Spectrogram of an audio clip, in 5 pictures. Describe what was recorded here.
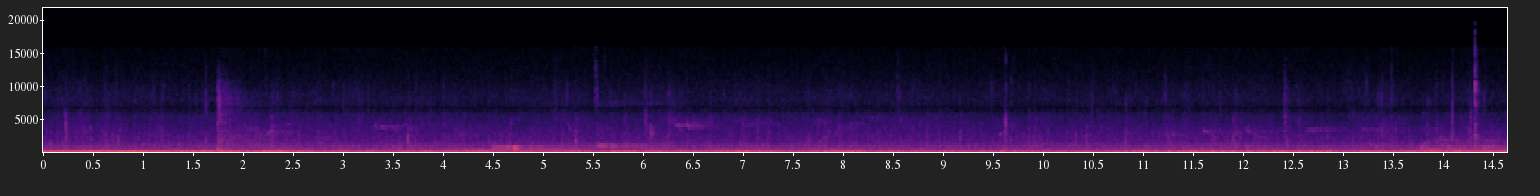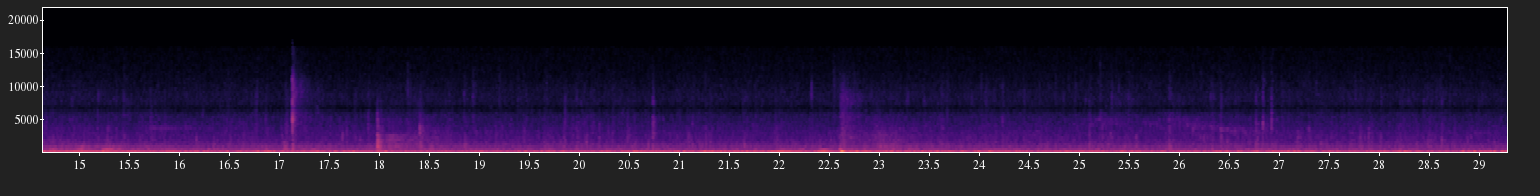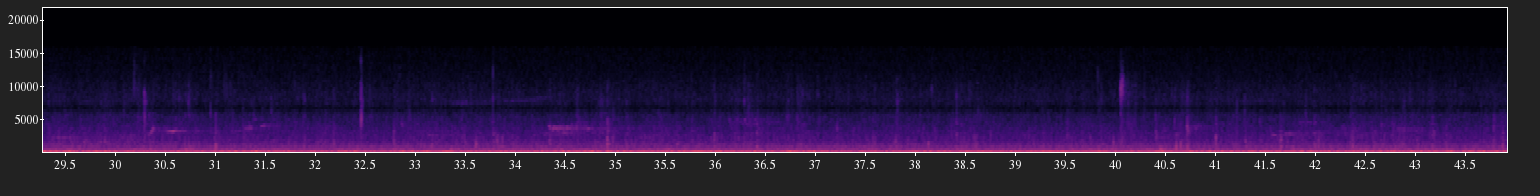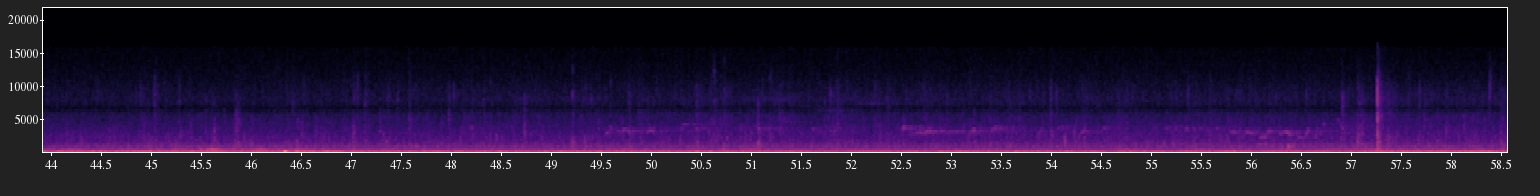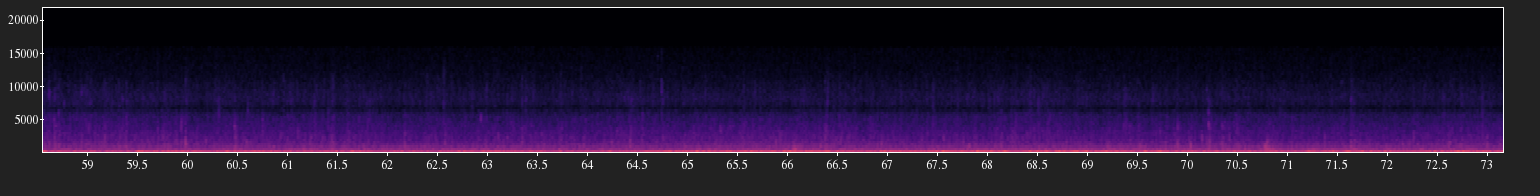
motorboat, airplane, airgun, people, birds, dog, rain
